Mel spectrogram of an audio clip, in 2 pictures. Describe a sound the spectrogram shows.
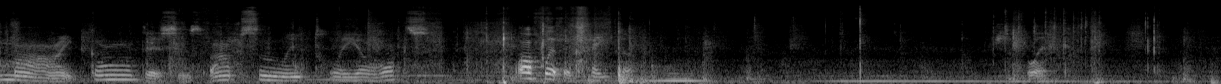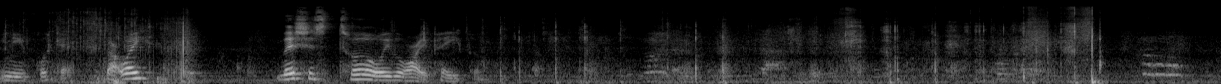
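Paper cards rustle and flick in hands.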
